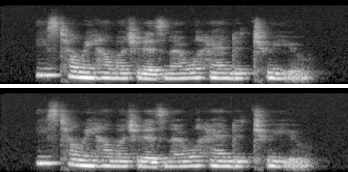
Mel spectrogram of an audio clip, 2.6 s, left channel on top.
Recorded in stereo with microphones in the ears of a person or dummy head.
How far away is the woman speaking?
About 1.9 m.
